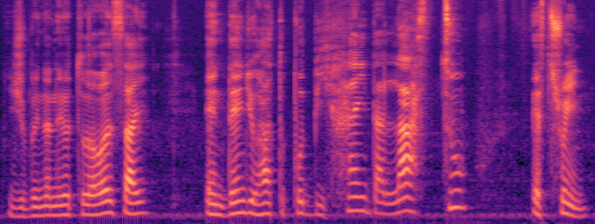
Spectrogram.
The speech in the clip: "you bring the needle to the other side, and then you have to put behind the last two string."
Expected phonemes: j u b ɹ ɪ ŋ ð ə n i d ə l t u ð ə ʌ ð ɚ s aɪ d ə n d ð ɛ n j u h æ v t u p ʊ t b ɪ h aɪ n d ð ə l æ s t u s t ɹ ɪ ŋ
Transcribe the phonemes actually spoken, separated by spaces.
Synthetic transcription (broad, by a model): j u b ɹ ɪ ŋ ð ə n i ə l t u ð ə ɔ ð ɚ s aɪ ə n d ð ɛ n j u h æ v t u p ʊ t b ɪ h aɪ n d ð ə l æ s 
